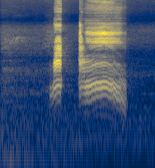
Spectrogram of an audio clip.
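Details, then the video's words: Talking pet parrot saying its name in two syllables: a short clipped note, a brief gap, then a longer, richly harmonic syllable that arches up and falls away, over a quiet background. "Talking parrot"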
